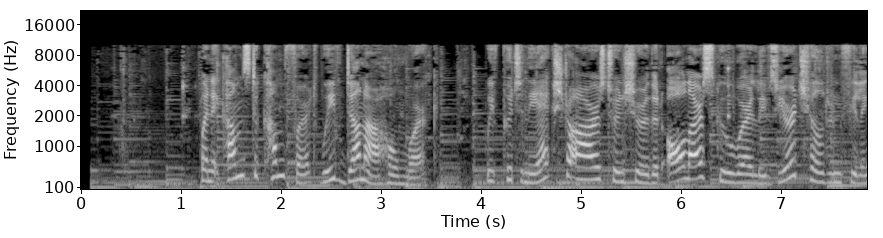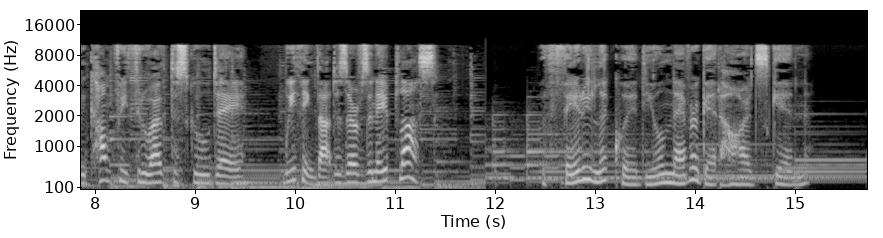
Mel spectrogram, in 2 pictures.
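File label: Scottish English, female, voice over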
